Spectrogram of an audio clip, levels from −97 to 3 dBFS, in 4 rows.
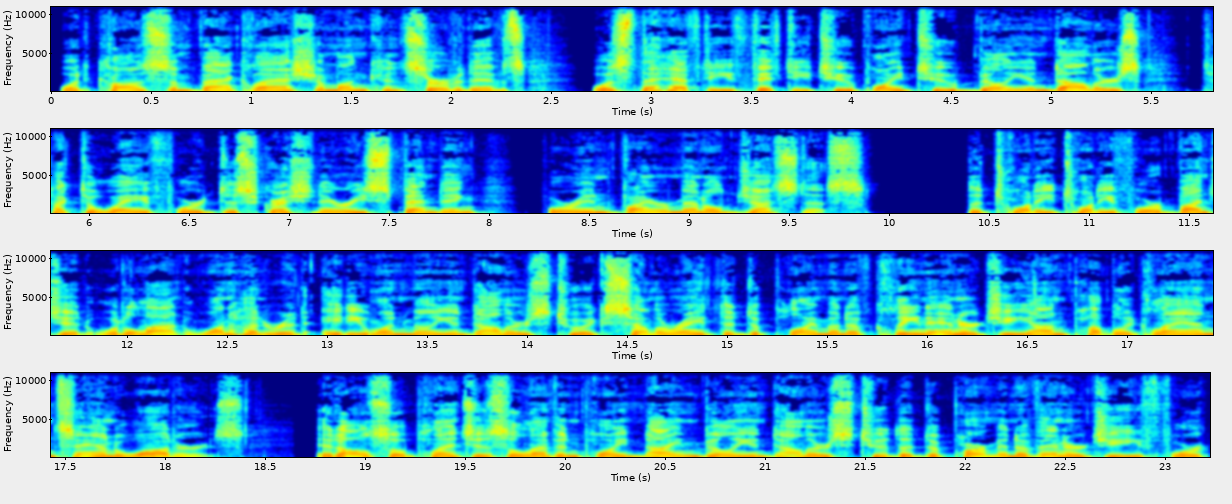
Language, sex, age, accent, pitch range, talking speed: English, male, 50-69, American, 115-155 Hz, 125 wpm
